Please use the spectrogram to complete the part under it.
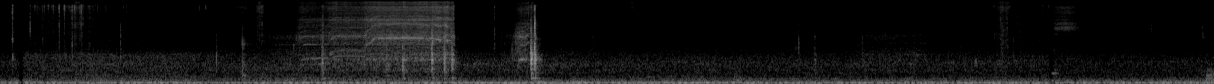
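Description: Screw being driven by hand into a part of a Hyper Tough grass trimmer during assembly, heard as a brief raspy scraping stretch and a single sharp click over steady background noise, close and moderately quiet.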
